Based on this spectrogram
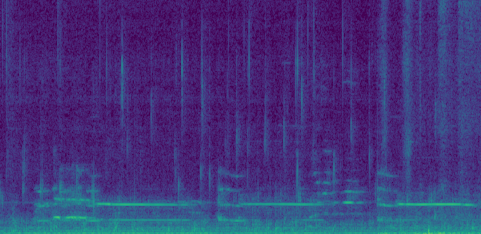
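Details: Rooster crowing three times in a row, each a long, strained, wavering cry, over a steady low hum and some speech, heard in a kitchen around New Year.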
